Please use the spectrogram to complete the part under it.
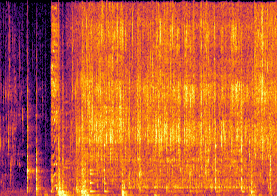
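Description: Running tap water pours steadily while homemade butter is rinsed and worked with a paddle in a bowl, with a few knocks at the start, then continuous splashing and stirring close by.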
